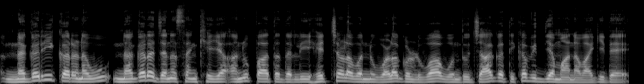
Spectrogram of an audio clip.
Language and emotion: Kannada, neutral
